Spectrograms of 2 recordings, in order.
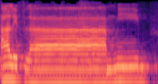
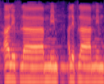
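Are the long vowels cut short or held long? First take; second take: held long; cut short. First: The long vowels are held at full length. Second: The long vowels are cut too short. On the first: The recitation has proper vowel length. The speaker calls it right. "bacaanmu kurang tepat, kata dia. Begini" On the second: The recitation lacks proper vowel length. The speaker calls it wrong. "Jadi bacanya panjang pendeknya kurang"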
